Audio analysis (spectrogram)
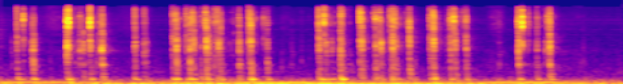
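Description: Rapid clusters of sharp, bright plastic clicks come from typing on a pink Ajazz retro typewriter-style mechanical keyboard with round plastic keycaps, struck with long nails and fingertips. The keystrokes arrive in quick bursts separated by short pauses, each click brief and crisp, over a steady low hum.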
